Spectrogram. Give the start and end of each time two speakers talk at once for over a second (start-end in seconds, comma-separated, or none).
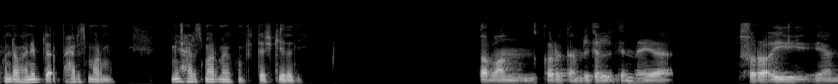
none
